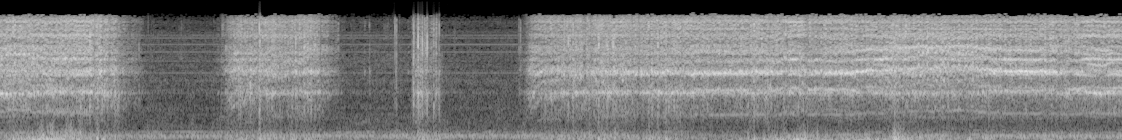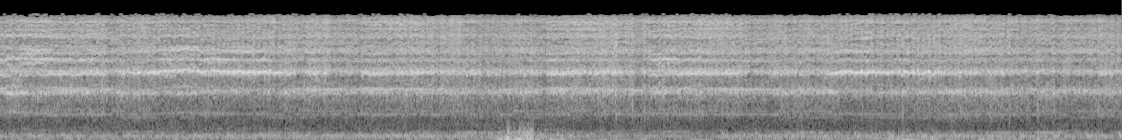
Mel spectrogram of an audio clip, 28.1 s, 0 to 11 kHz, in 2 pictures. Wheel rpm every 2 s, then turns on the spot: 130, 60, 10, 80, 160, 160, 160, 160, 160, 160, 160, 160, 160, 160.
4-6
